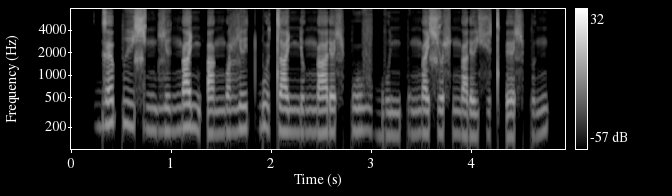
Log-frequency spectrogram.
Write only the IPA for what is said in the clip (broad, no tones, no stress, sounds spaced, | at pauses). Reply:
ɡ ɛ p i ɕ ɪ ŋ ɮ i ŋ a ɲ ʔ a ŋ ɔ ɮ i t ɓ u t a ɲ ɾ ʊ ŋ a ɾ e ɬ p u v ʊ b u ɲ p ʊ ŋ a ɕ ʊ ɬ ŋ a ɾ ɪ ç o t ʔ e ɬ p e ŋ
